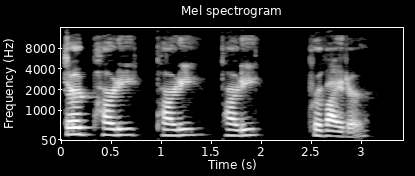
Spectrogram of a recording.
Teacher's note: the T in the middle is going to kind of go into a very soft thing, a very soft D/T kind of thing.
